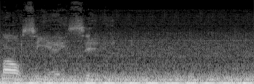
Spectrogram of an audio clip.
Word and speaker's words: Bossier City: and when it was it was probably pronounced bossier city and not bowser city but over the years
